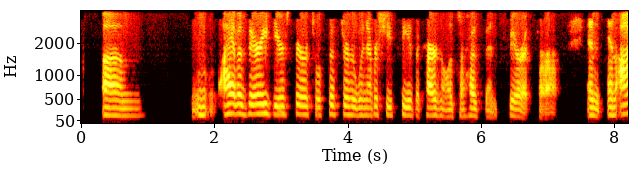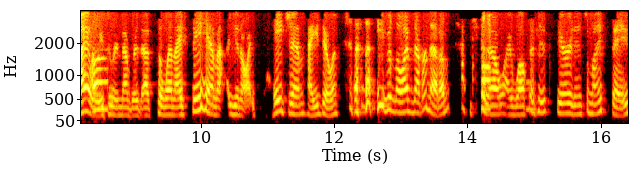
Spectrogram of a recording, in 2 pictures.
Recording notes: In response to callers' questions.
